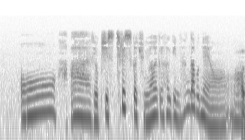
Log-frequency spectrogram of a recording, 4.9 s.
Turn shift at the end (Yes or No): Yes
